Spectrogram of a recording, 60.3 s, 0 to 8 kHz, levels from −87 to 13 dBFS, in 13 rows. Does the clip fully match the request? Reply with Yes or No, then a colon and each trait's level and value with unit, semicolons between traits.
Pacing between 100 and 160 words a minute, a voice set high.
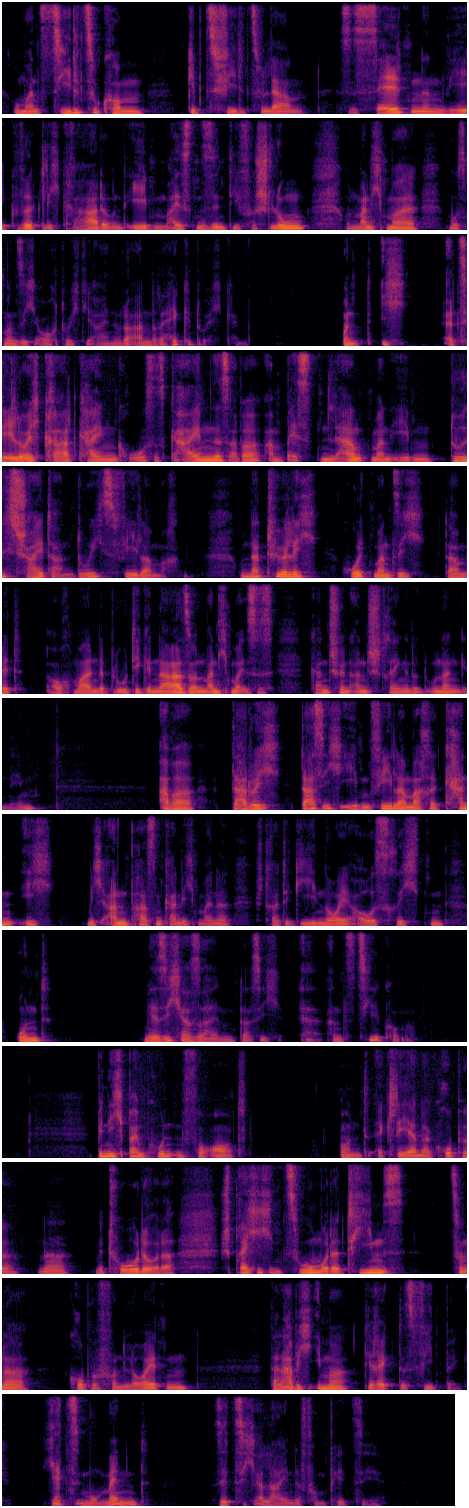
No: average, 140 wpm; low, 115 Hz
